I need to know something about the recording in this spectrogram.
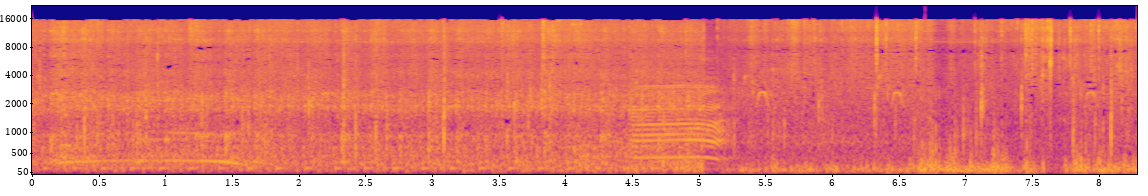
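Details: Cows on a project road as night approaches, calling the herd: a long, low, steady tone opens the clip, and a short, bright moo follows midway. Rumbling engine-like noise fills the end.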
